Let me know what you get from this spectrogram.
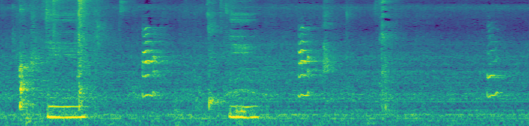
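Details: White male pet cat that responds when his name is called, indoors: two drawn-out, low, steady meows about two seconds apart, plus several shorter, higher chirping calls, with a person's voice calling him.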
